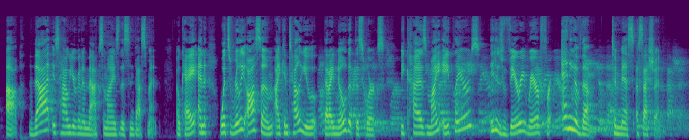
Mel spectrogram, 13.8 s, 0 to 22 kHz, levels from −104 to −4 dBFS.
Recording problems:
echo of what is said; noticeable; from 6.5 s on; 470 ms later, 15 dB below the speech

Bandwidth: 13.5 kHz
